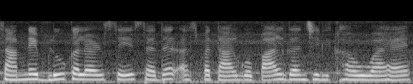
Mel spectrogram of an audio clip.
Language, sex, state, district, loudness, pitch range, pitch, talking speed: Hindi, female, Chhattisgarh, Raipur, -13 LUFS, 205-230 Hz, 220 Hz, 145 wpm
